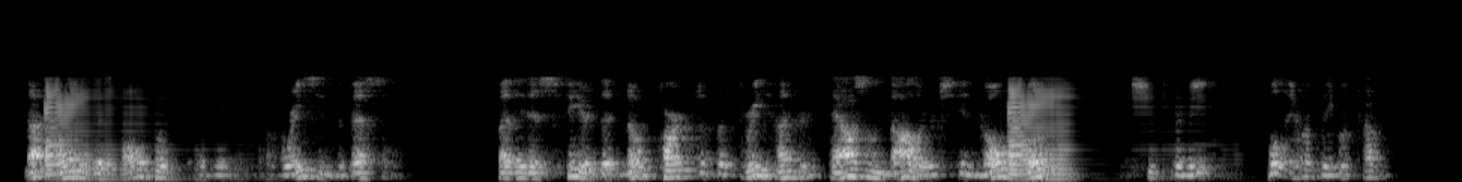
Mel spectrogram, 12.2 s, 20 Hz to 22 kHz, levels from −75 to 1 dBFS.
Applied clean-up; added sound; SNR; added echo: neural mask model DeepFilterNet 3.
